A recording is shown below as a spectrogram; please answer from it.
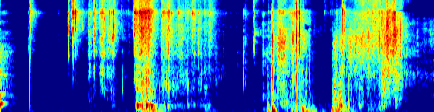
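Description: Plastic snack packets crinkling and rustling as they are handled, in two bursts: one about a second and a half in, a longer one from just under three seconds in, with a few low knocks.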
